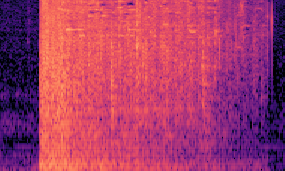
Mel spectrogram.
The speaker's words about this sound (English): Cannonball or cannon gets destroyed.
